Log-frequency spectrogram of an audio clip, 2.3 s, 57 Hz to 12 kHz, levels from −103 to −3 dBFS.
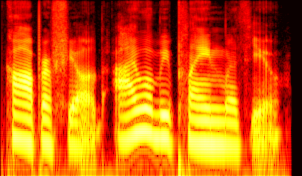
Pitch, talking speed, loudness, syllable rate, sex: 170 Hz, 185 wpm, -19 LUFS, 4.4 syllables/s, male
